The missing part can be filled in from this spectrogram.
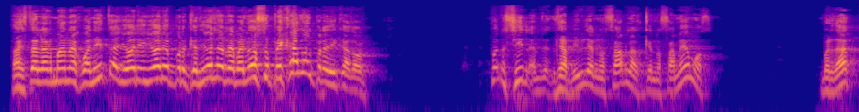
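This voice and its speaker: A man preaching a sermon as pastor, animated, with mocking asides and rhetorical questions. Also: high-pitched.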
